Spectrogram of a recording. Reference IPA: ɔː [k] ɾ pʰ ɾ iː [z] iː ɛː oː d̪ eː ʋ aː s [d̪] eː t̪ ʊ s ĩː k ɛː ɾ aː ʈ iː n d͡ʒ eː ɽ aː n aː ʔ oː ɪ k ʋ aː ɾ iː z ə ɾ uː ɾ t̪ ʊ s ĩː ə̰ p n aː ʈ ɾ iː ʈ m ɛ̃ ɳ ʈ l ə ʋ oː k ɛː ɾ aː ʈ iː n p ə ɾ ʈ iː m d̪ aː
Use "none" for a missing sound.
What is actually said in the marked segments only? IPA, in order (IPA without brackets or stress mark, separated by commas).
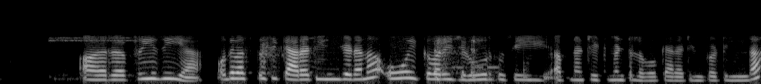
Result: none, z, t̪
